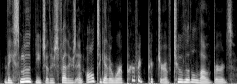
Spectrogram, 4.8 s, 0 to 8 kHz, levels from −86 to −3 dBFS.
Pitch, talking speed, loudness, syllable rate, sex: 200 Hz, 190 wpm, -17 LUFS, 6.3 syllables/s, female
